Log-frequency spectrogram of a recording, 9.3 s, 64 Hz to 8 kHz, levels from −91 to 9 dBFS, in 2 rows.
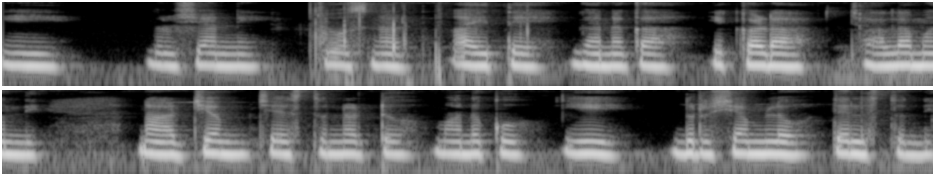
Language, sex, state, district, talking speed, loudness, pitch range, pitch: Telugu, female, Andhra Pradesh, Chittoor, 75 wpm, -18 LUFS, 200-215 Hz, 205 Hz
